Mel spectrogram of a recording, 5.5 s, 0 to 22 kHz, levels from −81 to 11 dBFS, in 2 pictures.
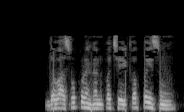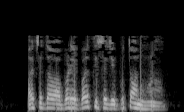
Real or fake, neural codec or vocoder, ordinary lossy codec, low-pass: real; none; MP3, 24 kbps; 7.2 kHz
